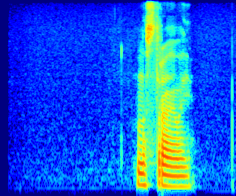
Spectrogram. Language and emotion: Russian, neutral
